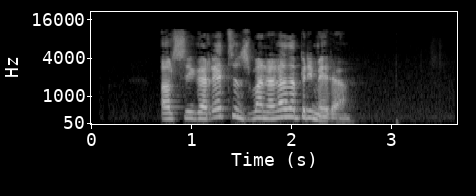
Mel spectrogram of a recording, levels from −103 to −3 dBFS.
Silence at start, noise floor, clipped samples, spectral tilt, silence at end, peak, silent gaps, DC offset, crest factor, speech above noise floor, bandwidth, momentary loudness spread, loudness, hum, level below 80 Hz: 0.7 s; -87 dBFS; under 0.1%; -1.5 dB/octave; 1.1 s; -16 dBFS; none; under 0.1%; 22 dB; 52 dB; 11.5 kHz; 7 LU; -34 LUFS; none; under -90 dBFS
